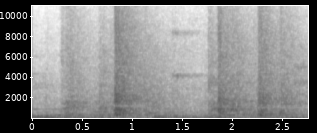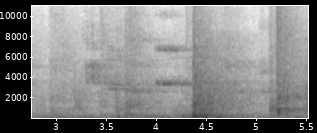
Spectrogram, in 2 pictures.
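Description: Squash rally: a series of sharp hits of the ball off the rackets and walls, roughly one a second, the loudest about four and a half seconds in, with short high squeaks of shoes on the wooden court floor between them.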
